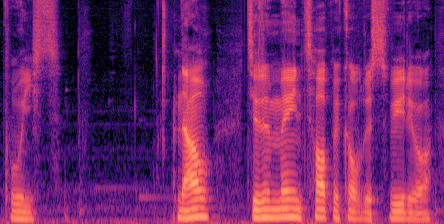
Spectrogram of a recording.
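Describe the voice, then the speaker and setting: Faint music plays behind a man with a fairly low, clear, resonant voice who speaks slowly with fairly even intonation. Speaking English as a second language with what listeners take for a Russian accent, he earnestly reviews a film in a casual way, full of restarts and filler words.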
